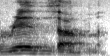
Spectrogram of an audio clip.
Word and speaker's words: rhythm: But yeah, that thm, it's a two-cllable word. There's no doubt about it. We don't say rhythm, right? Like there is a second vowel, rhythm. One, two. And the 'the' syllable has a schwa vowel and no other actual traditional vowels.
